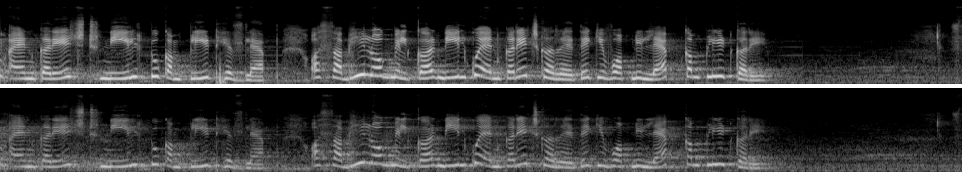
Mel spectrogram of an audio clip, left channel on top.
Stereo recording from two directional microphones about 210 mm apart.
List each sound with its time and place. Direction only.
0.1 s a woman's voice: 35° left (ahead or behind)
